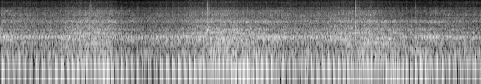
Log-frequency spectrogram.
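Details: Honda Beat eSP scooter CVT: over a steady buzzing idle, a dull clunk every second or two as the clutch engages when pulling away, gone once moving; the source is the clutch bell and clutch shoes, whose linings are worn out.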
